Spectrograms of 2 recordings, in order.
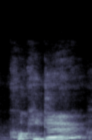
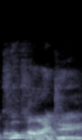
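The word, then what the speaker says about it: Cookidoo: The other thing is we have our inbuilt recipe platform which is called Cookie Do or Cook I do depending on where you come from and how you want to pronounce it.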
